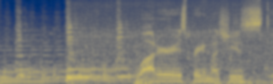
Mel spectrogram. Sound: water rushing

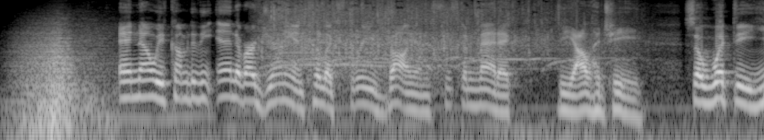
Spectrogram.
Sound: applause

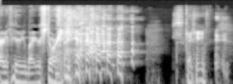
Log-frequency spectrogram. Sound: group laughing

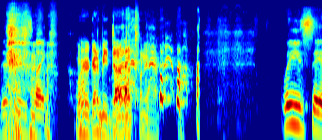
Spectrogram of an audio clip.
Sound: laughs

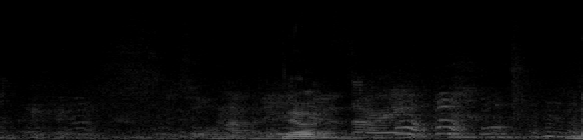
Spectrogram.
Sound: laughter

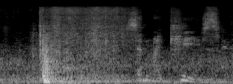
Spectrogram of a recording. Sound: tree Falls

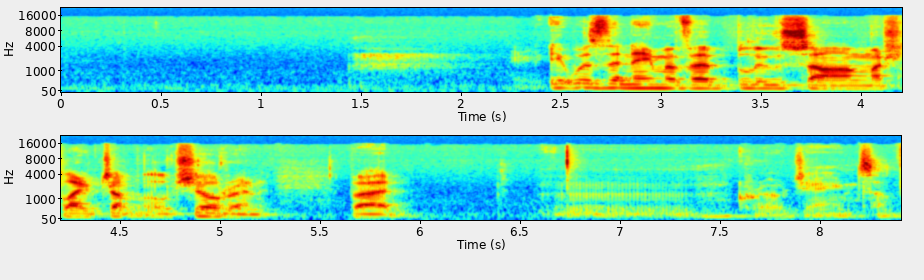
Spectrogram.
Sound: sighs

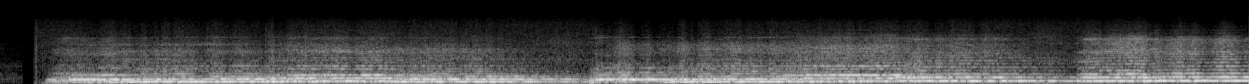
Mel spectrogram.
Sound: Vonts humming their anthem

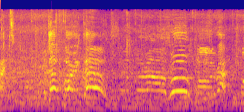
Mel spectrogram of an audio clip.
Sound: cheering

